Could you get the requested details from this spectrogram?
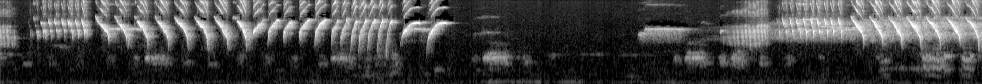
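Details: Long canary song meant as a lure for young canaries learning to sing: rapid descending chirps in tight series, a pause with a short buzz, then another fast run of sweeping notes.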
